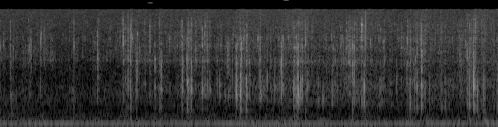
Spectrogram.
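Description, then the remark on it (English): Soda being poured, heard as a faint, steady fizzing crackle of tiny pops and bubbles over a low constant hum, with no one talking. “Will it pick up this pour?”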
